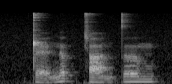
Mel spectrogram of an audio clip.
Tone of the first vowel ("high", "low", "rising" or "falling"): low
